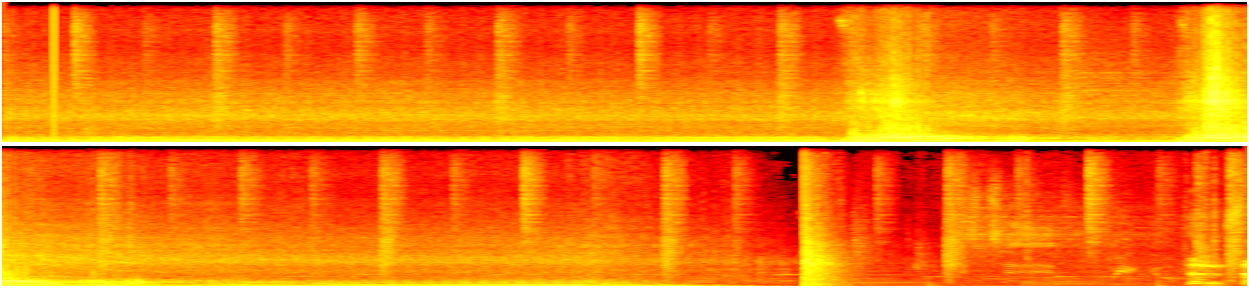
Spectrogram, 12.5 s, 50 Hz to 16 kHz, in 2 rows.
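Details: Nissan 350Z with newly fabricated exhaust replacing open header, test pipes to Y-pipe, first start: deep steady idle, two clean blips settling smoothly, no knocks or rattles, residue burning off; engine runs normally.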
